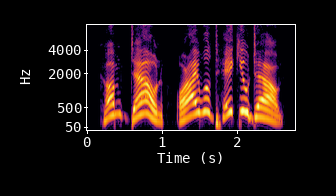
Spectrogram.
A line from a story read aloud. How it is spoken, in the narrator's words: shouts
